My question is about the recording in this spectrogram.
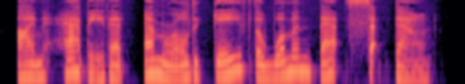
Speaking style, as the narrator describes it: Gogi whispered

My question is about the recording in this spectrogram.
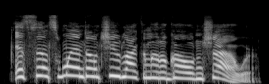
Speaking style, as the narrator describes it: The 2 guards hollered out in laughter

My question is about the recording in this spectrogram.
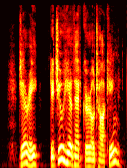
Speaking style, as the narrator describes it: Danielle blurted out

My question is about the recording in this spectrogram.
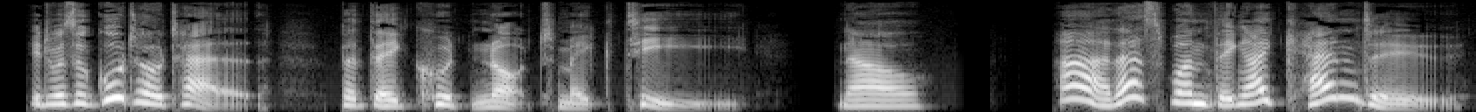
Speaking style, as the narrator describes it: said, laughing brightly

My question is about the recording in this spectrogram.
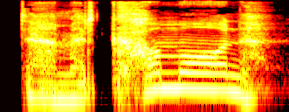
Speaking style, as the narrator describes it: she snarled, shoving with everything she had

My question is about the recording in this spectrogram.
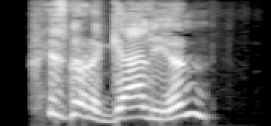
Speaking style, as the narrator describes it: spluttered

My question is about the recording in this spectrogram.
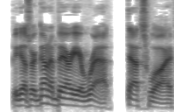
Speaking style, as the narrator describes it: Frank said, his voice impatient, as if he couldn't wait for Georgie Porgy to go away

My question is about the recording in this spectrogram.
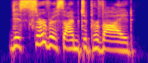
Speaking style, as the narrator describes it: shouted

